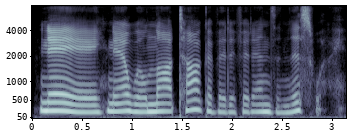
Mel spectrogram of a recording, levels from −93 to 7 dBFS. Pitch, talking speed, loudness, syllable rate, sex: 200 Hz, 250 wpm, -17 LUFS, 4.7 syllables/s, female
